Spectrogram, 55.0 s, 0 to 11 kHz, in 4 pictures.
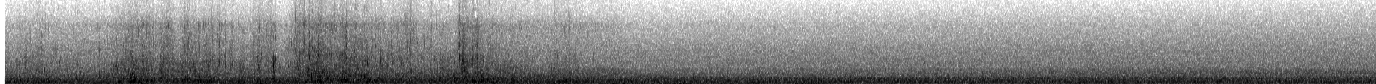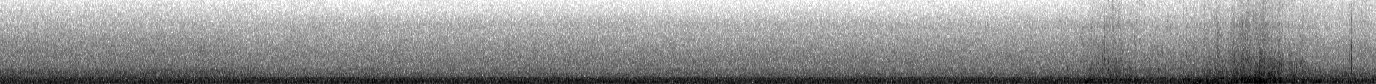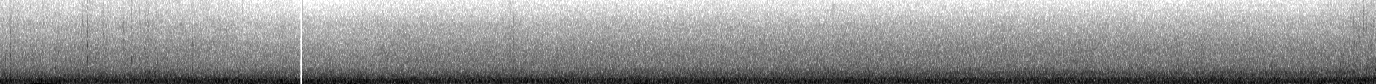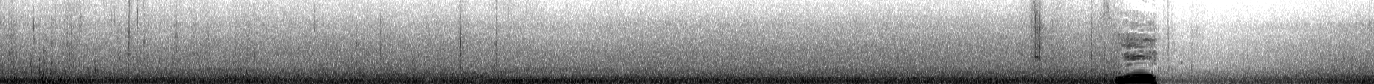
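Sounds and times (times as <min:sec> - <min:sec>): louder rush of water: 0:00.0 - 0:06.3, 0:24.2 - 0:29.8, 0:39.0 - 0:47.5, 0:52.3 - 0:52.9
river flowing over rocks: 0:34.3 - 0:48.9.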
